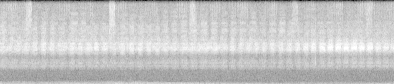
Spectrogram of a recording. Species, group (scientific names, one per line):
Euchorthippus declivus
Orthoptera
